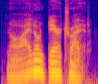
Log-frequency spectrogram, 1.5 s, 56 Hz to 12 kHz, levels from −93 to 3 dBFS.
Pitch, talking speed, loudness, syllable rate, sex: 100 Hz, 245 wpm, -15 LUFS, 5.0 syllables/s, male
